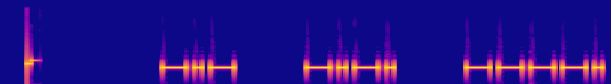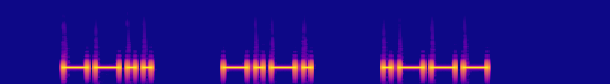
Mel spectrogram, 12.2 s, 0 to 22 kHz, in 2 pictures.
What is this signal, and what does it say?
Morse code, heard as a keyed tone, about 15 wpm, spaced as for 9 wpm, 700 Hz. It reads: KC9ZCJ
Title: USA Call Signs - 6 Characters - 3x Character Spacing - 15wpm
